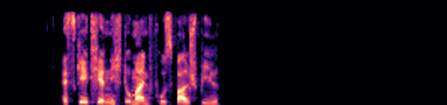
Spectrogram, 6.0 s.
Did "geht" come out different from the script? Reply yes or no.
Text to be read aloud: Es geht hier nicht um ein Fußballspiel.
no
